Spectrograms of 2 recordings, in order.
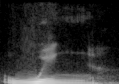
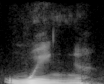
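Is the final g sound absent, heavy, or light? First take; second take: light; light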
